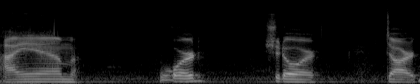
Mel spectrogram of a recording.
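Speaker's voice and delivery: voice cracking partway through the line. A player lists their ranking of three picks to another player, voice cracking. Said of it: "the voice crack".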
